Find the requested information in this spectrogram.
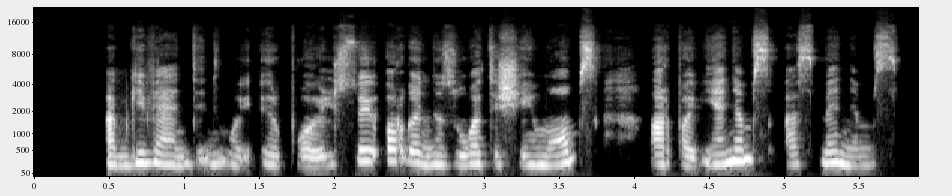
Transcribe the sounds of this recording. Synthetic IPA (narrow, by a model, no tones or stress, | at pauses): ɐbʲɡʲiːʋʲɛˑnʲd̪ʲɪnʲɪmʊjɪɾpoːɪlʲsʲʊjʔɔɾɡɐnʲɪzuɔt̪ʲɪʃʲɛɪmoːmsɐɾpɐʋʲiɛnʲemsɐsʲmʲɛnʲɪms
